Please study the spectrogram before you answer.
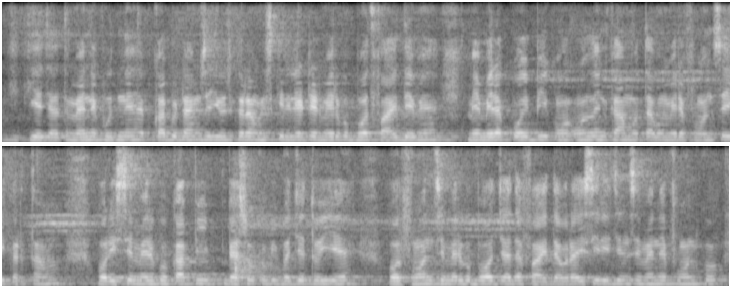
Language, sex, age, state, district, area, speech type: Hindi, male, 30-45, Rajasthan, Jodhpur, urban, spontaneous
